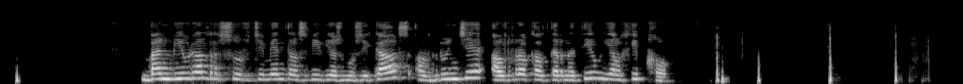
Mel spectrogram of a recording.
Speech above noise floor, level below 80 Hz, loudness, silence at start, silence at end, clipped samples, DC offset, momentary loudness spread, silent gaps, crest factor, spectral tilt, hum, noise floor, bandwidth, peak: over 74 dB; -54 dBFS; -18 LUFS; 0.15 s; 0.65 s; under 0.1%; under 0.1%; 14 LU; 0.27-1.11 s, 1.18-1.41 s, 6.82-7.09 s, 7.36-7.57 s, 7.72-8.27 s, 8.52-8.93 s; 16 dB; -6 dB/octave; none; under -90 dBFS; 7.8 kHz; -2 dBFS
